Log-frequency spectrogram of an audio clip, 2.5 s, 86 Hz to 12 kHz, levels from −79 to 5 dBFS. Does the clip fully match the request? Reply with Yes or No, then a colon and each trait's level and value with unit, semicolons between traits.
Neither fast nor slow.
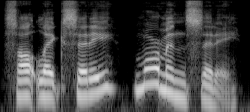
No: slow, 120 wpm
